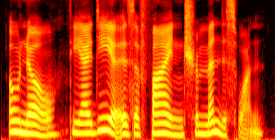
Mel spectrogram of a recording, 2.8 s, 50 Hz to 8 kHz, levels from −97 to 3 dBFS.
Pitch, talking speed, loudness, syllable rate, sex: 200 Hz, 195 wpm, -17 LUFS, 5.4 syllables/s, female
